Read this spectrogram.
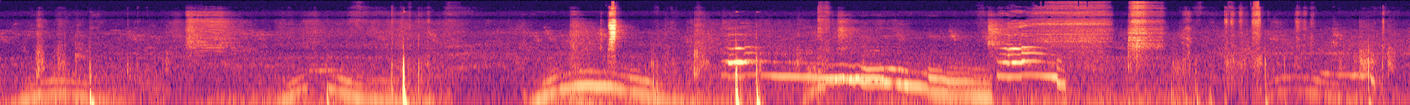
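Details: Street cats fighting: a series of low, arched, moaning yowls, each swelling and falling over one to two seconds, some higher wavering cries between them, with occasional sharp clicks and thumps in an otherwise quiet outdoor setting.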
